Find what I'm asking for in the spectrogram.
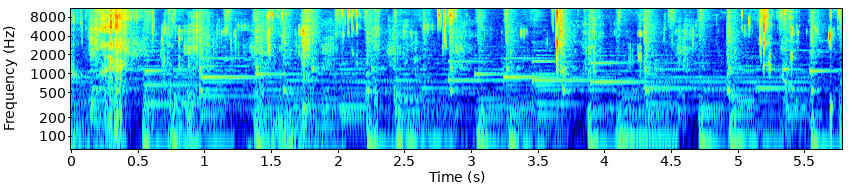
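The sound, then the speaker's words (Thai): Crunchy cornflake snack mixed with nuts being eaten dry without milk, giving many crisp, crackling chewing bites in a steady, repeating rhythm at a moderate level. “จริงเหรอผมนึกว่ากินคอนเฟกต้องกินกับนมมาตลอดเลยเนี่ย กรอบมาก”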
